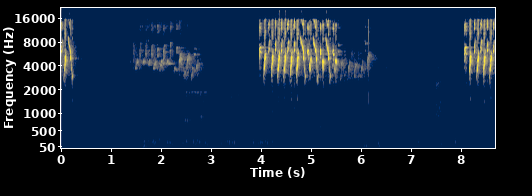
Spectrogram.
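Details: Moroccan goldfinch song in bursts: a short twitter, soft high notes, then a fast series of repeated buzzy, tinkling notes lasting over a second, and a final burst after a pause. A low hum sits underneath.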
